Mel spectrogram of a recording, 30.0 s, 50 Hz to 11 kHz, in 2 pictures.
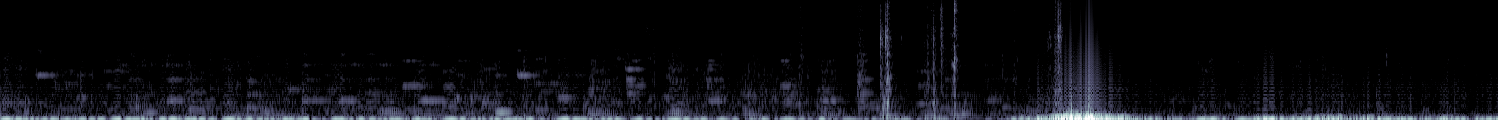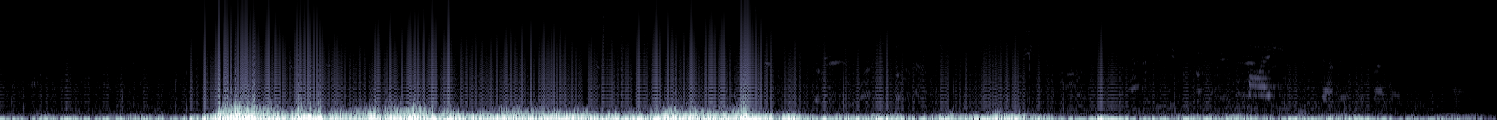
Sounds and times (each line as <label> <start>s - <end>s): people 22.5s - 29.9s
